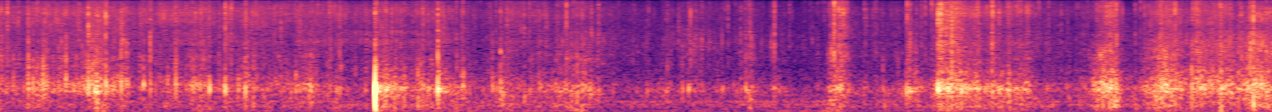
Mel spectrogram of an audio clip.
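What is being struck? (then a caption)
Journal with a plastic sequin cover. Long nails scratch across the plastic sequin cover of a mermaid sequin journal held up in the air, flipping the sequins back and forth. A dense, crinkly rasp fills the clip with bright clicking flicks, one sharp snap near the two-second mark, and louder swells of scraping toward the end.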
